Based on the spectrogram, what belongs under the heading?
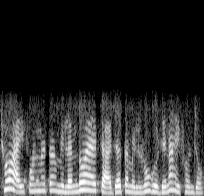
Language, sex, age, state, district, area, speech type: Sindhi, female, 18-30, Rajasthan, Ajmer, urban, conversation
